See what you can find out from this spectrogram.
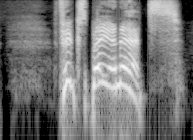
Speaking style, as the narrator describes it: Sergeant Gunnison, the platoon sergeant, bellowed

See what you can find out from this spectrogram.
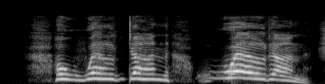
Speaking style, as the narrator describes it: shouted Jill

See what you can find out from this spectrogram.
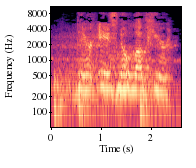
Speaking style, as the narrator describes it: I muttered

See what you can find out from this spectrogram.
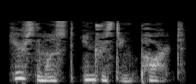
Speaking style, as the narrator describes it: Glenda whispered

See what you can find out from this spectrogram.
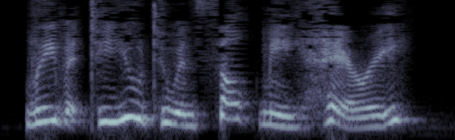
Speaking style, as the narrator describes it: she snapped

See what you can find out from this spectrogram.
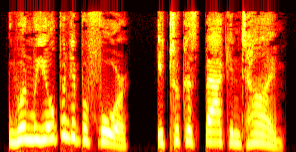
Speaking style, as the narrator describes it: she said excitedly

